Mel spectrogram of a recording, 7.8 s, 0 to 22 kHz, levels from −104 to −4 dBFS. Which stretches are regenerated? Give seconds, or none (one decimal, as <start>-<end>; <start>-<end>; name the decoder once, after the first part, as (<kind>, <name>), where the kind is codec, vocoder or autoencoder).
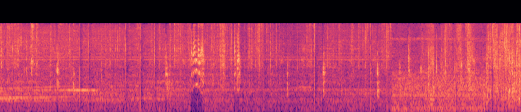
0.0-0.7 (vocoder, Vocos); 2.5-6.4; 7.0-7.8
